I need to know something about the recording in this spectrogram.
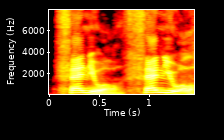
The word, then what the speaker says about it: Faneuil: Faneuil Hall.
